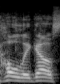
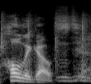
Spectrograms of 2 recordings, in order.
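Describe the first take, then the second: First: It is said in a plain, ordinary way. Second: It is said in an exaggerated preacher style. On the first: This is not how Pentecostals say it. The speaker calls it wrong. "They don't say Holy Ghost" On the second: This is how Pentecostals say it. The speaker calls it right. "they say Holy Ghost"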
